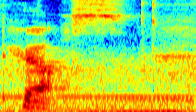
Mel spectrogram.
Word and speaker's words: Peirce: purse is he american the danish wikipedia says that his name is pronounced pears so purse should be good then came purse and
